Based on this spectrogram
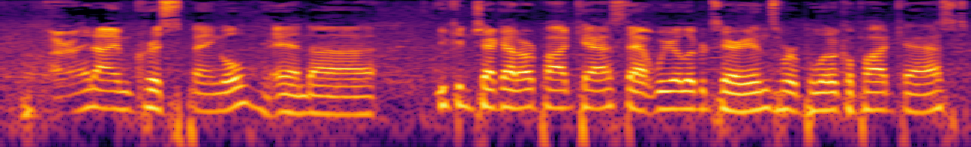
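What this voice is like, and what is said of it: Hoarse, weakened voice. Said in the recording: “my voice doesn't always sound like this. I have half a voice box, thanks to laryngitis”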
